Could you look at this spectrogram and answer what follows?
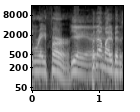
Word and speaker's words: Rayful: know body was seeing rayful Edmonds money and as I thought by the way and as I thought you are saying his name wrong I'm sorry rayful rightful where you're saying Rafer yeah but that might've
